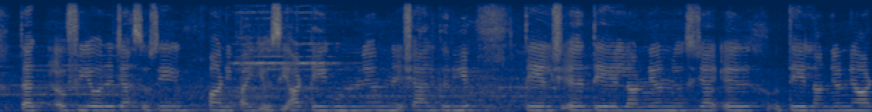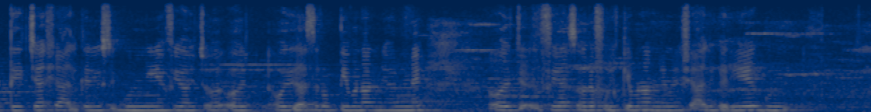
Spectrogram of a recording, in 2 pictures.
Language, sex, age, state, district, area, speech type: Dogri, female, 18-30, Jammu and Kashmir, Samba, rural, spontaneous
